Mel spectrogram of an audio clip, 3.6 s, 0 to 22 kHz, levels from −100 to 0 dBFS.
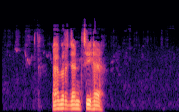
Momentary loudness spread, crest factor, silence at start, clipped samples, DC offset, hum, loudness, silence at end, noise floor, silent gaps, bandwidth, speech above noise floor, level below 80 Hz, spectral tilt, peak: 8 LU; 18 dB; 1.05 s; under 0.1%; under 0.1%; none; -14 LUFS; 1.55 s; -67 dBFS; none; 9.2 kHz; 54 dB; -58 dBFS; -5 dB/octave; 0 dBFS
